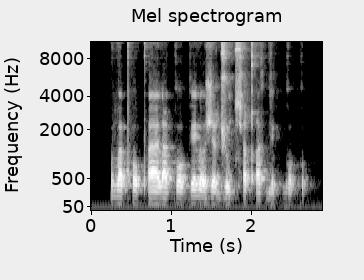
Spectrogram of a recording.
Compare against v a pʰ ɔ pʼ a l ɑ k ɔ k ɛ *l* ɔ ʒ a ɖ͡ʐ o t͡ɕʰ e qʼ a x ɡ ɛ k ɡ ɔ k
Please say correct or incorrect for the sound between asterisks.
correct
